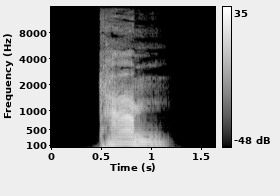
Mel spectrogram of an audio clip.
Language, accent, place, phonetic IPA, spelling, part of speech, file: German, Germany, Berlin, [kaːm], kam, verb, De-kam.ogg
- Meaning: first/third-person singular preterite of kommen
